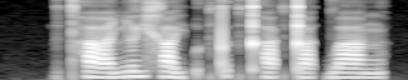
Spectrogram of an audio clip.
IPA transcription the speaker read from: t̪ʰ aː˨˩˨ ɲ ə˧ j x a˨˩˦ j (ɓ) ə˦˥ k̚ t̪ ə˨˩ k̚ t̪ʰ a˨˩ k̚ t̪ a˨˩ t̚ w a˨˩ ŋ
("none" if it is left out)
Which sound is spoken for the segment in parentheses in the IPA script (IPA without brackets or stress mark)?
ɓ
